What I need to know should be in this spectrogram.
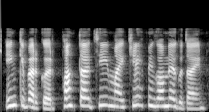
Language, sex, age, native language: Icelandic, female, 30-39, Icelandic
